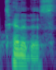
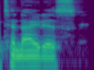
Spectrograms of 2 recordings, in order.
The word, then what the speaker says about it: tinnitus: Yeah, about the whole tinnitus thing, by the way. I was trying to convince these guys for like a solid hour that they're saying tinnitus, but the proper pronunciation is tinnitus.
